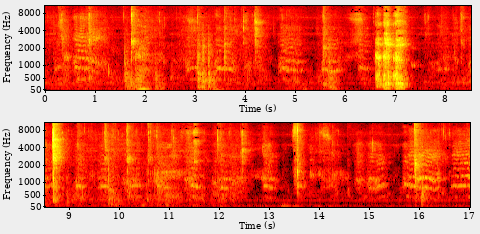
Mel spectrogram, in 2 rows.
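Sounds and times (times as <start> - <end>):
wet chewing and lip smacks: 3.8 - 4.4, 7.6 - 12.6, 13.4 - 15.2
rough throat sound: 6.6 - 7.4.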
